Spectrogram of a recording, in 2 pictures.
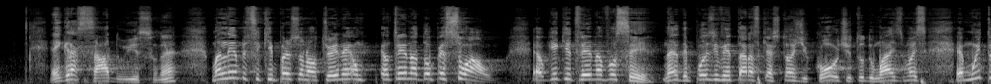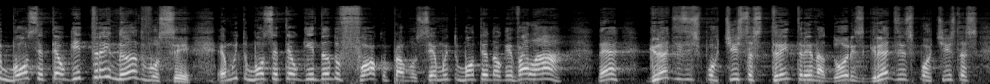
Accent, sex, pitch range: Brazilian, male, 190-245 Hz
